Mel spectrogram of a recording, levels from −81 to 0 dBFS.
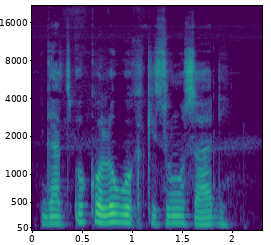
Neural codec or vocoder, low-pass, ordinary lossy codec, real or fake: none; none; none; real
